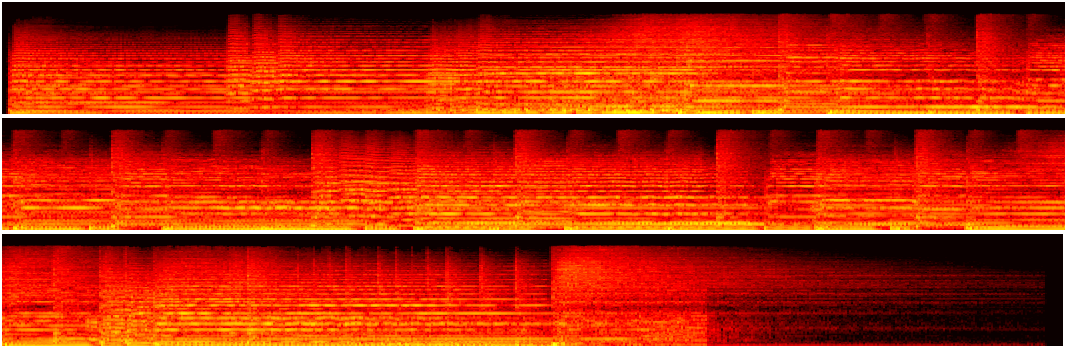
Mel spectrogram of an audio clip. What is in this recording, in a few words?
Happy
